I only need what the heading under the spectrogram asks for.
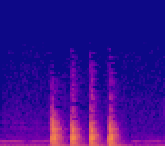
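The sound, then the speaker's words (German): Knocking on a door: four quick, evenly spaced knocks at moderate loudness over a faint steady hum, with no voices. “Es hat geklopft.”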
